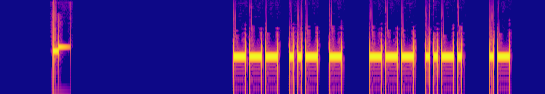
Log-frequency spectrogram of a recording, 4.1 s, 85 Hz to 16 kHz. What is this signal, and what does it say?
Morse code, heard as a keyed tone, about 40 wpm, 700 Hz. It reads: OUT OF A
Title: Sets of 3 Words 40wpm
